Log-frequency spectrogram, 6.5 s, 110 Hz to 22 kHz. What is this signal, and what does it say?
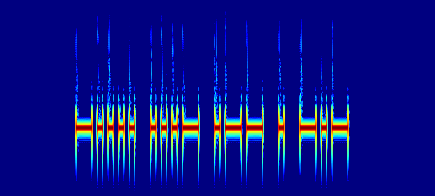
Morse code, heard as a keyed tone, about 15 wpm, 700 Hz. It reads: 6VWEK
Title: Code Groups - 5 Letter:Numbers - 15wpm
